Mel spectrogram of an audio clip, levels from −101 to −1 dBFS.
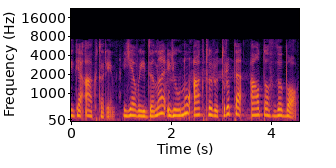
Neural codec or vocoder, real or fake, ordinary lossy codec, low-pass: codec, 44.1 kHz, 7.8 kbps, Pupu-Codec; fake; MP3, 64 kbps; 7.2 kHz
